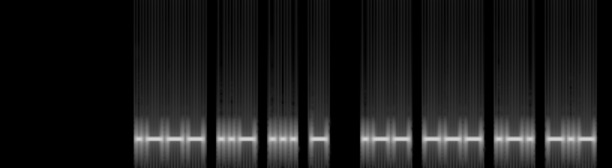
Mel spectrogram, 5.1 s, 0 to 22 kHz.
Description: Morse code, heard as a keyed tone, about 27 wpm, 700 Hz. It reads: JUST WORK
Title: Pangram Challenge v2 - 28wpm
